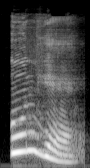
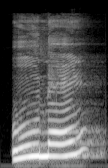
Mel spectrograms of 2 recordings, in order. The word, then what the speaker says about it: Eun-hye: "Eun-hye," said Eun-hye. "Une?" the girl asked, scrunching up her face. Une," some kids chanted. "No, no," Eun-hye corrected. "It's spelled U-N-H-E-I. It's pronounced Eun-hye."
